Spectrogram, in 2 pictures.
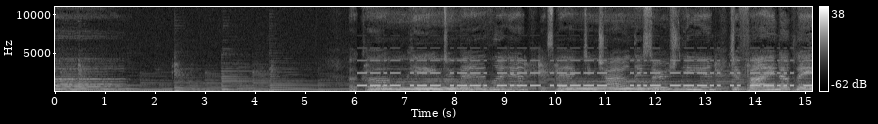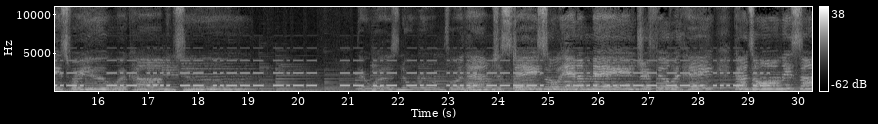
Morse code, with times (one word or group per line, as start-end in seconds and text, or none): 6.0-11.0 QWPY1
11.5-15.7 V8I7C
16.2-20.4 KHM2Y
20.8-24.9 MUK59
25.4-29.4 L2ZVS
